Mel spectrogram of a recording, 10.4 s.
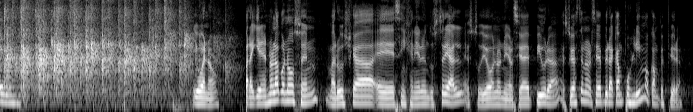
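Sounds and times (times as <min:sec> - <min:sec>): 
speech: 0:00.0 - 0:00.4, 0:02.9 - 0:10.3
audience applause: 0:00.0 - 0:03.6.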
